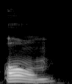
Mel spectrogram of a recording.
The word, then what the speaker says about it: Om: They call it the Om, the O-M. And then it can be pronounced A-U-M, right? If you're actually using each sound in the Om. So it's A-U-M, it's a chant. It's you'll hear a lot of monks saying it sometimes, Om, right? But if said correctly, it's actually supposed to be four syllables.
